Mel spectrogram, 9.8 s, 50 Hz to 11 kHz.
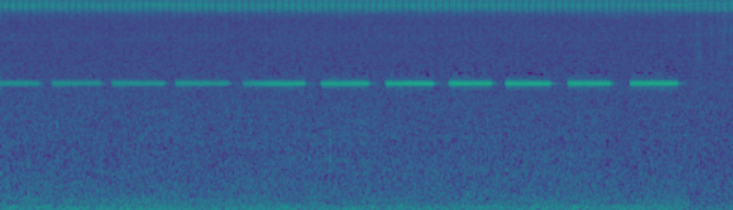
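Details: Great green bush-cricket (Tettigonia viridissima) at night in countryside of central France, 22 August 2016, observed mating, giving a steady, very high-pitched buzz with lower tonal chirps repeating about once a second.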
